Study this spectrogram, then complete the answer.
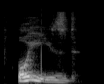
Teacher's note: it's an S, isn't it? But it sounds like a Z, z, z, z, z, z.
